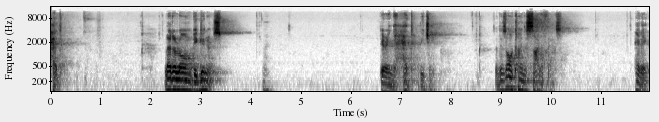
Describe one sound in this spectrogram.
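A man speaks calmly and clearly into a nearby microphone, in short phrases with pauses.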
